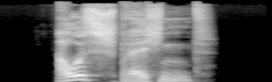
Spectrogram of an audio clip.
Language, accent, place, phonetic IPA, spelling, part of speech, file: German, Germany, Berlin, [ˈaʊ̯sˌʃpʁɛçn̩t], aussprechend, verb, De-aussprechend.ogg
- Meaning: present participle of aussprechen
